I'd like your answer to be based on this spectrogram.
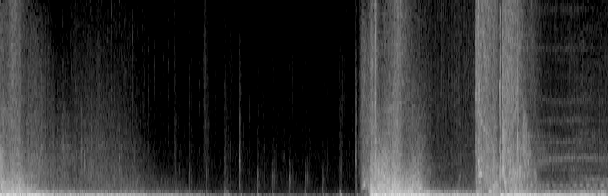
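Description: Incendio fire spell cast in Hogwarts Legacy, a loud close whooshing burst of flame that fades to quiet rustles and taps, then a second heavy roaring blast with rumbling fire trailing off.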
